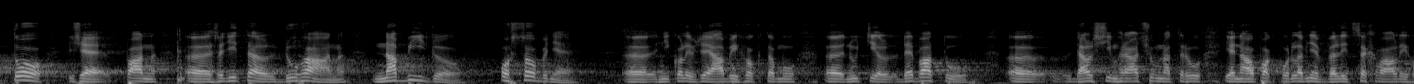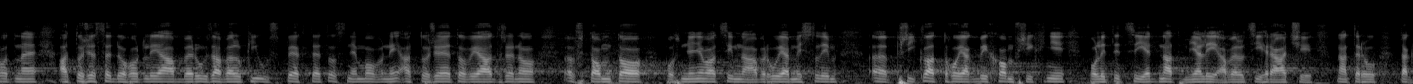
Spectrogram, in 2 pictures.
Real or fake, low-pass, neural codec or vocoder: real; 7.2 kHz; none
